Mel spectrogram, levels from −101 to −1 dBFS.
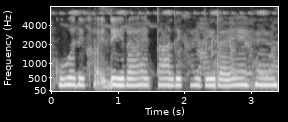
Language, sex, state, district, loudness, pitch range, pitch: Hindi, female, Bihar, Sitamarhi, -15 LUFS, 225-235 Hz, 230 Hz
